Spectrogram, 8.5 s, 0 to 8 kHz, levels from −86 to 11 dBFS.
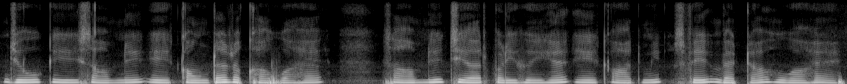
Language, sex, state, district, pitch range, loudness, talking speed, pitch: Hindi, female, Punjab, Pathankot, 195-215 Hz, -19 LUFS, 125 wpm, 205 Hz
